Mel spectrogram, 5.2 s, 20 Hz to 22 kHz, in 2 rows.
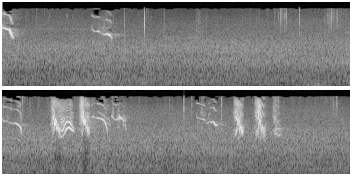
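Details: Sparrows at a Tenmangu shrine, 7 May 2024, flying onto a hand to be fed; scattered thin chirps early, then a louder burst of overlapping chirps mid-way and a few more near the end.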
